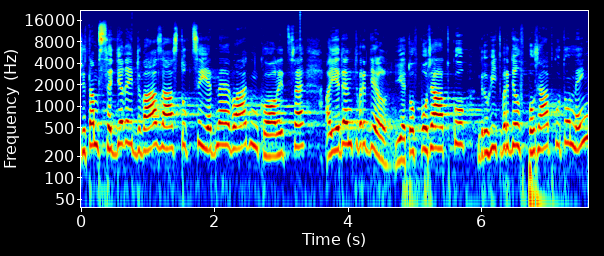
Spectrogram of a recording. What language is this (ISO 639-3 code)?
ces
